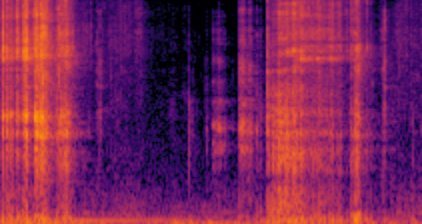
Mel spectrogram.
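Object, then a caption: Bar of soap. A utility knife blade scrapes and carves fine shavings off the surface of a solid oval bar of orange soap held in one hand. A bright, crisp scraping burst opens the clip, fades to faint rustling scratches, then a second dense scrape rises before trailing off.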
